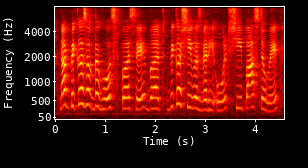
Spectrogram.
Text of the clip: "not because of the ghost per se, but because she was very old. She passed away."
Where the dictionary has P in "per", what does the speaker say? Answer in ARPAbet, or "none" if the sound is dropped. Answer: P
